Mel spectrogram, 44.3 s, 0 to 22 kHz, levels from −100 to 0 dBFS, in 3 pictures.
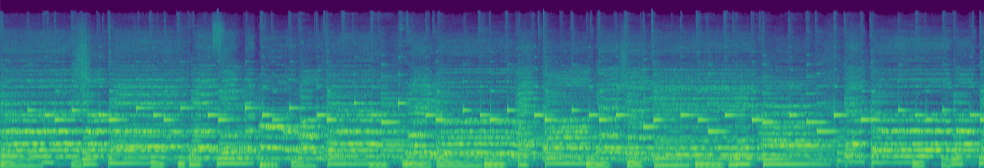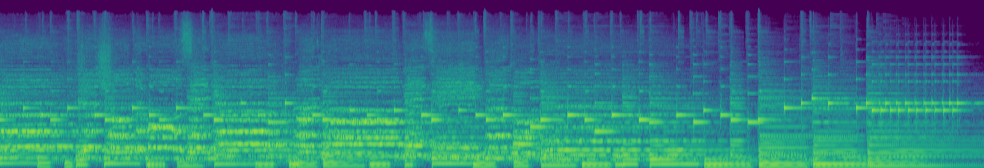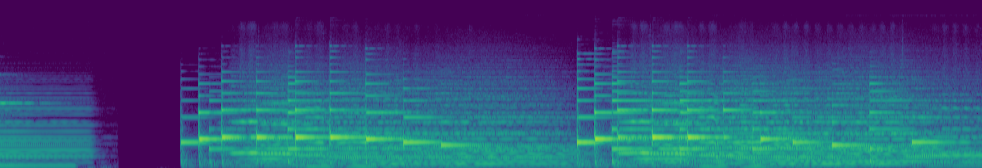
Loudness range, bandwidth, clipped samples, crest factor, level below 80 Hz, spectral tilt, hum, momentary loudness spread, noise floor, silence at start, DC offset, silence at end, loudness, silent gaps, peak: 11 LU; 16.5 kHz; under 0.1%; 16 dB; -36 dBFS; -6.5 dB/octave; none; 13 LU; under -90 dBFS; 0 s; under 0.1%; 0 s; -20 LUFS; none; -4 dBFS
